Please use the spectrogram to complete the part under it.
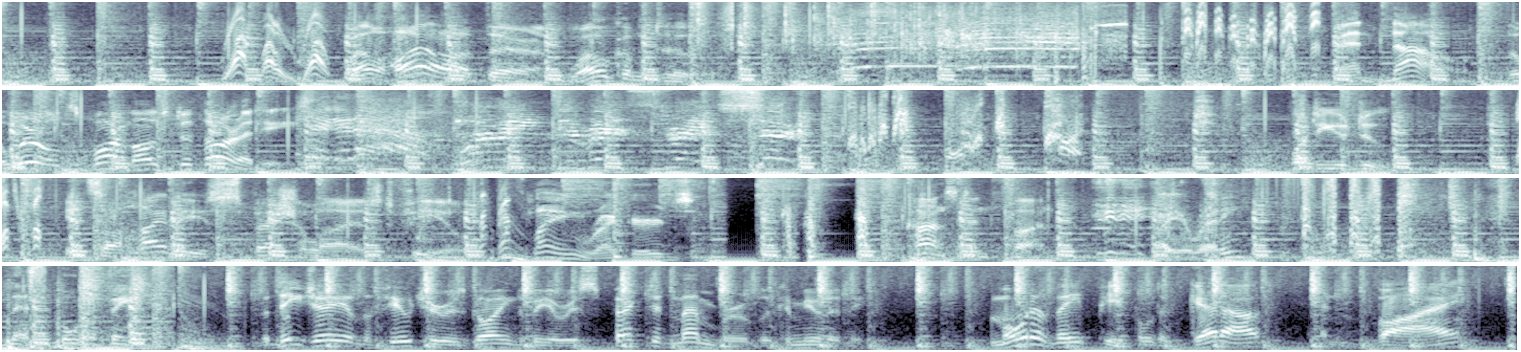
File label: motivational speaker; svencoop; cracklife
